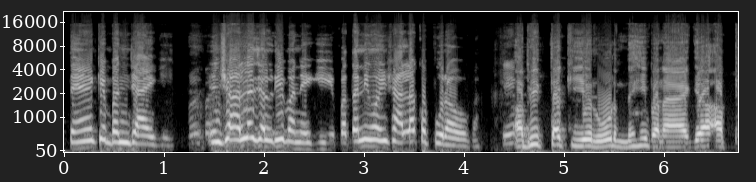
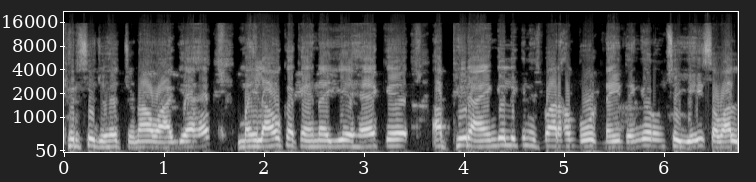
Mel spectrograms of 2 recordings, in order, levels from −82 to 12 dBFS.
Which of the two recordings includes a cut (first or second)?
first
